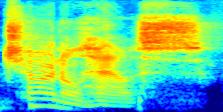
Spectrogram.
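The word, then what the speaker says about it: charnel house: okay um I do not know how to pronounce that word Place associated with violent death okay hold on yeah charal house I did it right Char cool that doesn't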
